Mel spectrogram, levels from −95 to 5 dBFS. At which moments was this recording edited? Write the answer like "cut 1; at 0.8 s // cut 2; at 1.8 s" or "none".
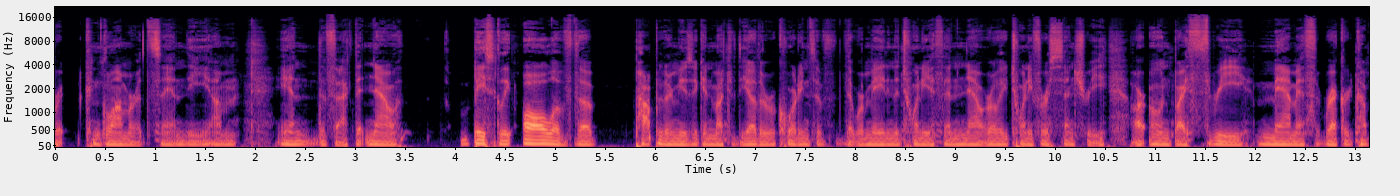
none

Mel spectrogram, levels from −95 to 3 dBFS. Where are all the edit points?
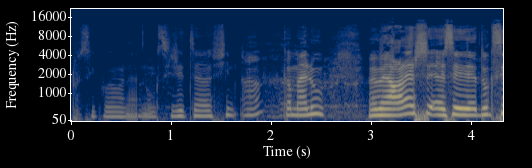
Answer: none

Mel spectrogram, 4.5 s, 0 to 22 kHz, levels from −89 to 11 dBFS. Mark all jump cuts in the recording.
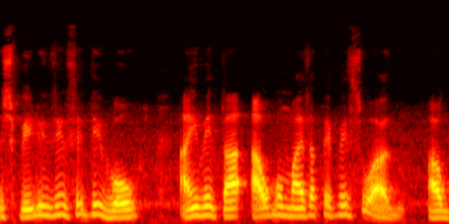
none

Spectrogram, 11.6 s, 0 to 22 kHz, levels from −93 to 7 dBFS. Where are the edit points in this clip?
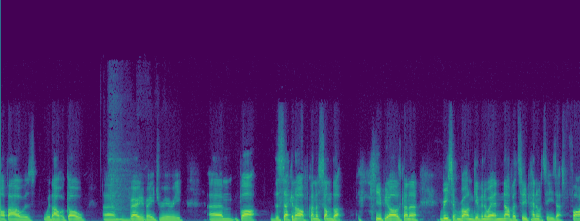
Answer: none

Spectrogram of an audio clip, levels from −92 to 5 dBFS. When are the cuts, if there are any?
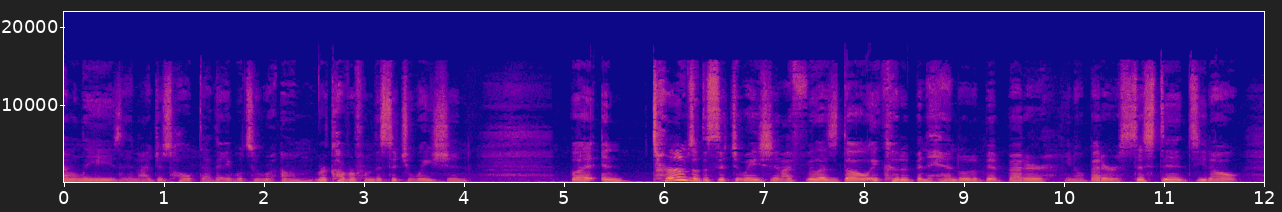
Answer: none

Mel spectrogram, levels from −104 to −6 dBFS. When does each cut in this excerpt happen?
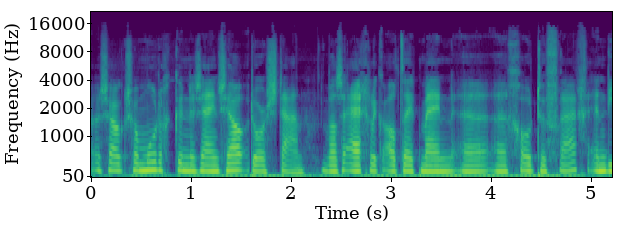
cut 1; at 1.6 s

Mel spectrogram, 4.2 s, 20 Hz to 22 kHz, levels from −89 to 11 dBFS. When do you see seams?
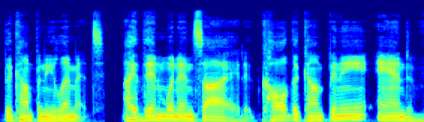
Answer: none

